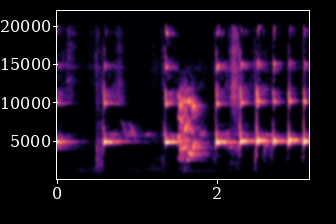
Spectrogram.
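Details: Lovebird chattering meant to set other lovebirds singing: scattered high chips and a burst of harsh buzzy notes, then a fast run of short repeated high chirps.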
